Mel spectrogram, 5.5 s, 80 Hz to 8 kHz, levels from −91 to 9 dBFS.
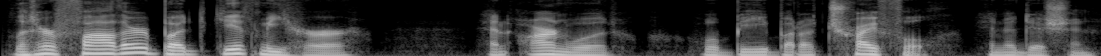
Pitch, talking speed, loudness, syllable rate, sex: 125 Hz, 175 wpm, -18 LUFS, 4.9 syllables/s, male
